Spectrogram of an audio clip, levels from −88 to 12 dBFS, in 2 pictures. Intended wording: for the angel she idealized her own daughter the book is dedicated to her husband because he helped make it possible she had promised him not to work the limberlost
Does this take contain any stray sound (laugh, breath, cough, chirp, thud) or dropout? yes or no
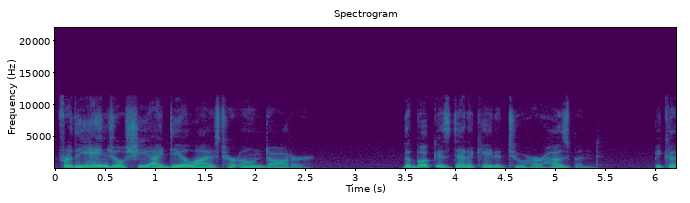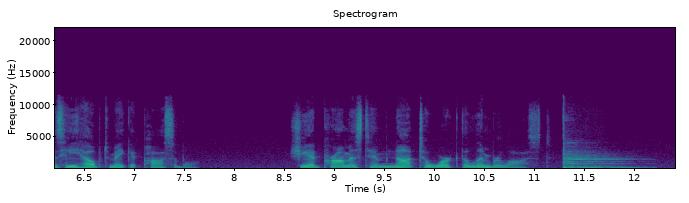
yes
